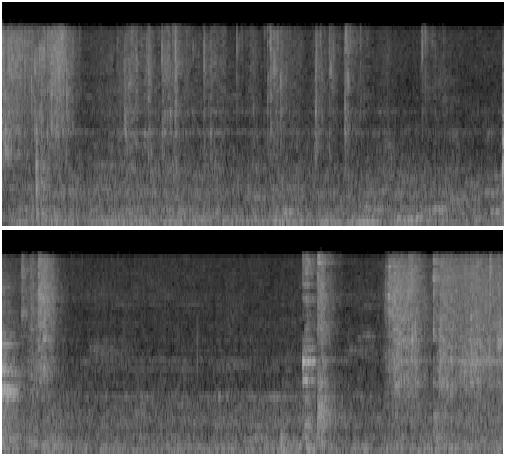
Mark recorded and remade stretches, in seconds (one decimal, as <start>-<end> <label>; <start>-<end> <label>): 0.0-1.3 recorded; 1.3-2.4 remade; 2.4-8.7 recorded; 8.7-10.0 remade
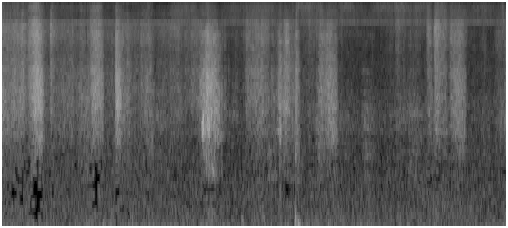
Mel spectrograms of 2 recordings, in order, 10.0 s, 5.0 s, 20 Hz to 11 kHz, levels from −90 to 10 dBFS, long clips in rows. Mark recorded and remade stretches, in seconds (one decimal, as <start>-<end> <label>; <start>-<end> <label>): 0.0-1.7 recorded; 1.7-5.0 remade

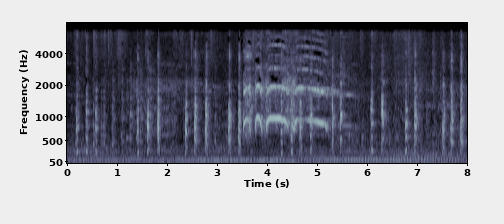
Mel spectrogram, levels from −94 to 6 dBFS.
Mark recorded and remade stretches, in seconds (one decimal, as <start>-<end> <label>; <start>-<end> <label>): 0.0-8.0 recorded

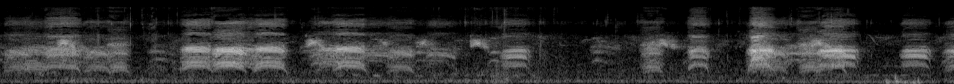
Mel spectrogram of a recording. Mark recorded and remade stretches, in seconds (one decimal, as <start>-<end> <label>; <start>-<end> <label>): 0.0-9.5 recorded

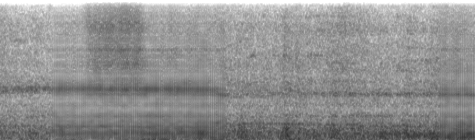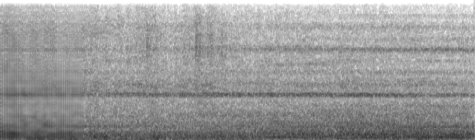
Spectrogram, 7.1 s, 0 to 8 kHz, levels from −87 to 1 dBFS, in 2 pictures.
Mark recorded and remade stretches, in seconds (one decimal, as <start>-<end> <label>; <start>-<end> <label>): 0.0-0.4 recorded; 0.4-1.7 remade; 1.7-3.3 recorded; 3.3-4.2 remade; 4.2-7.1 recorded

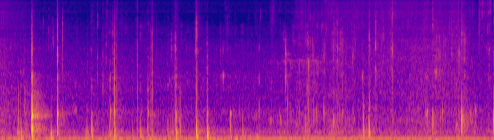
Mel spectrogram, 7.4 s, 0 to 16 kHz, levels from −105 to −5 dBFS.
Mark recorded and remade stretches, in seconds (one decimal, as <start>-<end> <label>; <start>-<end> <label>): 0.0-1.8 recorded; 1.8-5.9 remade; 5.9-7.4 recorded

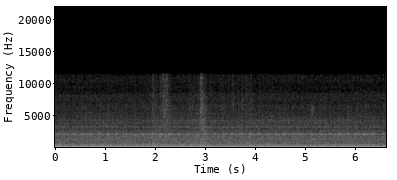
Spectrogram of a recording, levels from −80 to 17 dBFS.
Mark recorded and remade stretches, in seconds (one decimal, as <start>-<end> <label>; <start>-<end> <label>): 0.0-5.4 recorded; 5.4-6.6 remade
